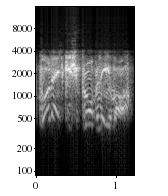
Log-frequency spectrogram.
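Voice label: Hungarian aircraft damaged mood high, speech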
